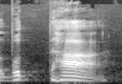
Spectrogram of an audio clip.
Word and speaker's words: Buddha: Buddhana sasanang. Now buddhana, the B, there is a double D, right? So, Buddha. D-H-A. The H is also audible. Buddha.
